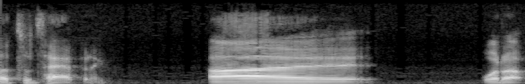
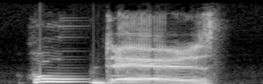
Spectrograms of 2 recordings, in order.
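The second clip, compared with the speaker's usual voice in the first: loud shouting dragon voice; 4 semitones higher, 4 dB louder than usual. Game master voicing a dragon as it draws close: shouting dragon voice. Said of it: "Dragon shouts out".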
